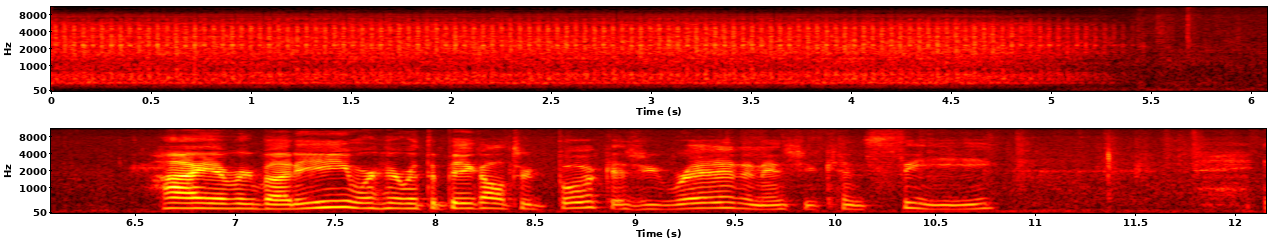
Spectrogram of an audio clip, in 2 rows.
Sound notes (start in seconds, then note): 5.4 car motor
